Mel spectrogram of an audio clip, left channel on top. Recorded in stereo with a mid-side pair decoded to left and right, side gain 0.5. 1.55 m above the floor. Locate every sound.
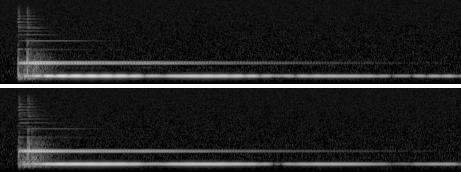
0.2 s a clink: 65° left, 4.5 m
